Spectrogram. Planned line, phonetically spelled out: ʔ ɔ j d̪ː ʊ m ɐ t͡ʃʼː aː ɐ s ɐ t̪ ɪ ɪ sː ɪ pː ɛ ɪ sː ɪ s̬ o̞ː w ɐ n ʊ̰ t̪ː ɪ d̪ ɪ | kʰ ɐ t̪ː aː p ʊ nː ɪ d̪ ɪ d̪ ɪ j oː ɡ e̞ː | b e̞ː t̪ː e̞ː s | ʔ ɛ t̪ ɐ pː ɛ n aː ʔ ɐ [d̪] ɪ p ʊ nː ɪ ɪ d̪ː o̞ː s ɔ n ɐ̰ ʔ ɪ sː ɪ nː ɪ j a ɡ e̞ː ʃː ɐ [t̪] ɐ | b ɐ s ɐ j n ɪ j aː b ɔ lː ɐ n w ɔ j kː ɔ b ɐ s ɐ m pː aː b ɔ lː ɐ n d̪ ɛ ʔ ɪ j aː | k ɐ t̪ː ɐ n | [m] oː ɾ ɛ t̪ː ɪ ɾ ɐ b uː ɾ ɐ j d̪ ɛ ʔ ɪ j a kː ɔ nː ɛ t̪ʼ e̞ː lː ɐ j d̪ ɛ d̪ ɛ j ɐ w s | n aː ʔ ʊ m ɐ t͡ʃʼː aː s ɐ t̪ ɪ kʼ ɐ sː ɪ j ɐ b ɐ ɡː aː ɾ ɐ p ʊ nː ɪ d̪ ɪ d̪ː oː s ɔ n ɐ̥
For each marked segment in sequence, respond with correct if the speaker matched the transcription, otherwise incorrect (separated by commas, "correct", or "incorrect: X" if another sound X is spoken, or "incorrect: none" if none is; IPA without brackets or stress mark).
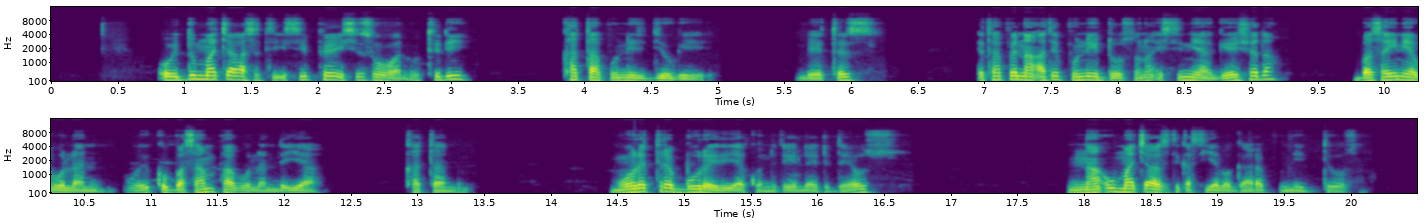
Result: incorrect: t̪, incorrect: d̪, correct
